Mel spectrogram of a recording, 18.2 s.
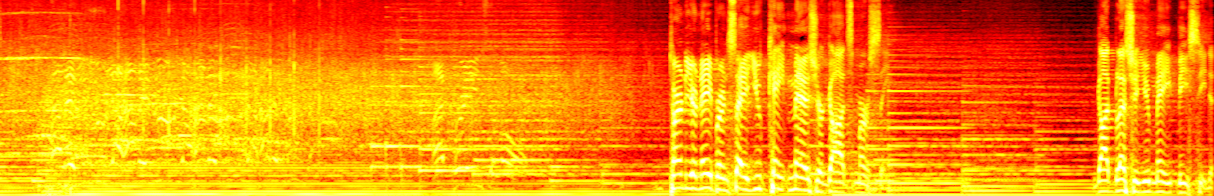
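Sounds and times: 
crowd shouting and cheering: 0.0 - 9.3
audience clapping: 0.0 - 10.1
speech: 10.1 - 13.5, 16.5 - 18.2.

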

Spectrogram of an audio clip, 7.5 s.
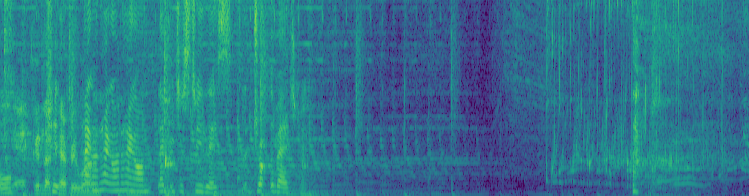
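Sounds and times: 
speech: 0.0 - 3.3
soft music: 0.0 - 7.4
champagne being poured into a glass: 5.4 - 7.1.

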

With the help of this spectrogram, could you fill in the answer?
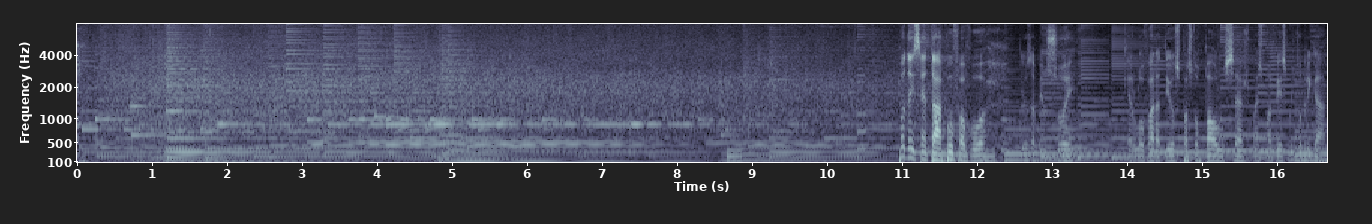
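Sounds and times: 
large crowd applauding: 0.0 - 11.7
sustained chords from a keyboard or organ: 0.0 - 13.3
speech: 11.0 - 16.6.

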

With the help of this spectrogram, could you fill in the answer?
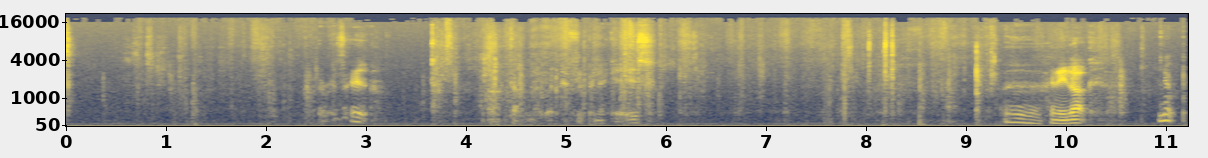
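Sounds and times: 
paper shuffling: 0.6 - 2.8, 3.6 - 9.5, 10.3 - 10.8
speech: 2.8 - 3.2, 4.5 - 6.0, 9.4 - 11.2.

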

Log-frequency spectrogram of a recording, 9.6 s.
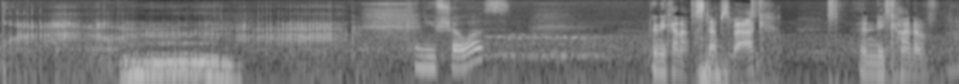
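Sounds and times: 
person imitating a panther's growling purr: 0.0 - 6.5
chatter: 0.0 - 9.4
speech: 1.2 - 2.5, 4.1 - 5.3, 6.5 - 7.8, 8.6 - 9.5.

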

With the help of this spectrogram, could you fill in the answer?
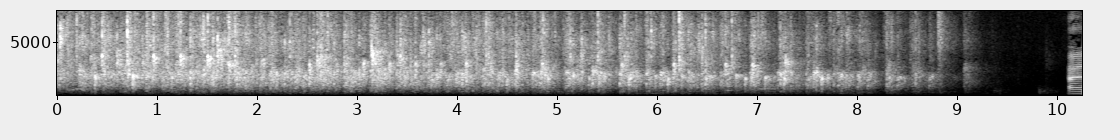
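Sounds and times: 
audience applause: 0.0 - 9.4
person speaking: 10.1 - 10.2.

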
